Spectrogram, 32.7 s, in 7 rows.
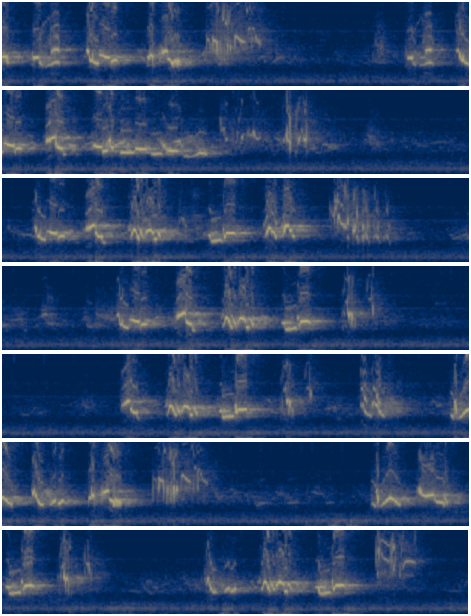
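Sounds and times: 
American robin whistled caroling song: 0.0s - 2.7s, 4.0s - 7.8s, 9.6s - 13.2s, 15.1s - 17.8s, 19.9s - 25.5s, 27.0s - 29.0s, 30.0s - 32.2s.

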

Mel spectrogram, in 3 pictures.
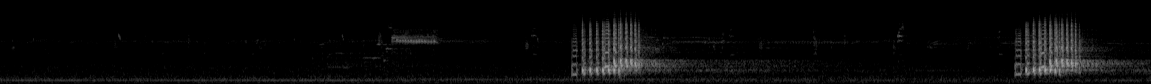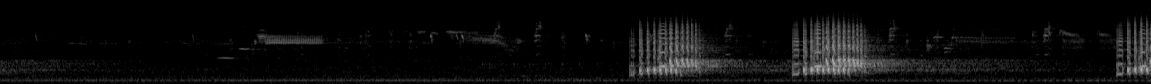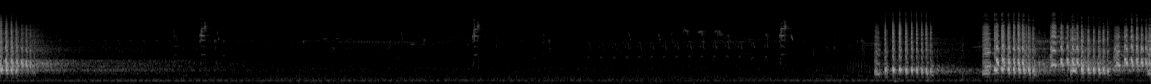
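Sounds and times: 
sandhill crane rattling calls: 5.7s - 7.6s, 10.1s - 11.6s, 17.6s - 25.2s, 31.7s - 34.5s.

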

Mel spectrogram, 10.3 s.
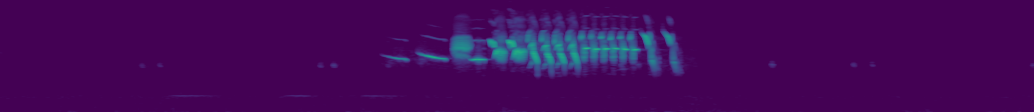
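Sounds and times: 
Vesper sparrow whistles and trill: 3.9s - 6.8s.

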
